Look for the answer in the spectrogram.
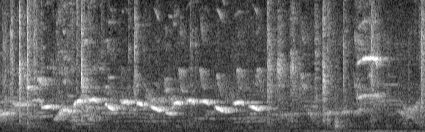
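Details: Male white-rumped shama in Indonesia giving a series of slurred, rising and falling whistles, followed by softer scratchy notes and a few high pips.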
